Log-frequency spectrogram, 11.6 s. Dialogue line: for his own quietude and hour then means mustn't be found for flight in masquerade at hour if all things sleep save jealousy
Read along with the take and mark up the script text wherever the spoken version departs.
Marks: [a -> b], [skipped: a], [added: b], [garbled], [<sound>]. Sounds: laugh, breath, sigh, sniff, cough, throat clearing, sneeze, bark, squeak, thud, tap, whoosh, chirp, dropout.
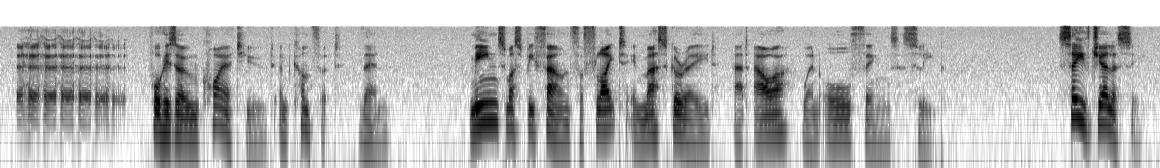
[laugh] for his own quietude and [hour -> comfort] then means [mustn't -> must] be found for flight in masquerade at hour [if -> when] all things sleep save jealousy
